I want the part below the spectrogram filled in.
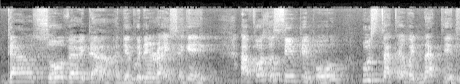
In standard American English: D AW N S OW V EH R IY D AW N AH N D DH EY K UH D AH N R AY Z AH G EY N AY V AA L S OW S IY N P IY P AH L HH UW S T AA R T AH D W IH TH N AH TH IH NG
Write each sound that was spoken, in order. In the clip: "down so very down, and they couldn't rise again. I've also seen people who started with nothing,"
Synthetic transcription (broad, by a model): D AW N S OW V EH R IY D AW N AH N D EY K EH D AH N R AY S AH G EY N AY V AA L S OW S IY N P IY P AH L HH UW S T AA T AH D W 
